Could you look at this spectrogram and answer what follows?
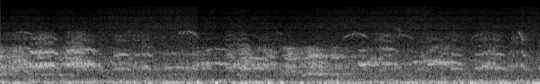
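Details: A flock of common cranes near Wiesbaden-Auringen, Germany, fills the air with overlapping, rolling trumpet calls from many birds at once, over a steady low rumble of wind.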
